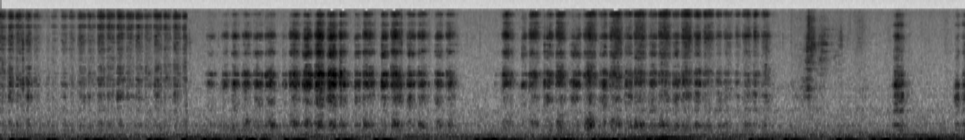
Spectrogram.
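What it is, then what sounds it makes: Pencil on paper sketchbook page. A graphite pencil scratches strokes across a flat paper sketchbook page, making a steady, dry, bright rasping texture in continuous bursts with brief pauses between passes. A soft low rumble sits underneath throughout.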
